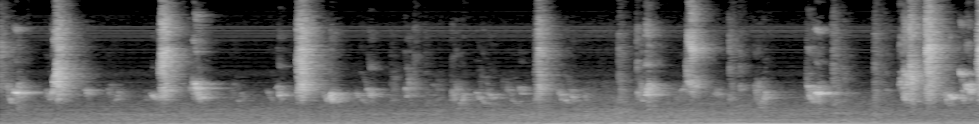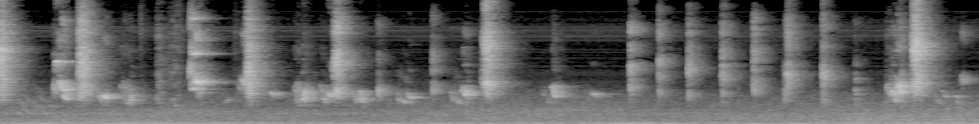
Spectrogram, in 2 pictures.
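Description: Budgerigars chirp in quick, bright bursts of high, scratchy notes, repeated many times with little pause.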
